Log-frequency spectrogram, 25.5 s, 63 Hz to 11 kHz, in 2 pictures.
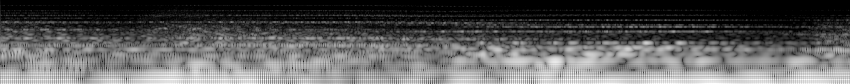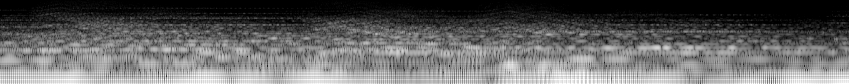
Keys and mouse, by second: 1.0 click, 1.8 click, 3.9 alt+click, 4.7 alt+shift+click, 5.3 ctrl+alt+click, 6.6 click, 7.2 click, 7.7 alt+click, 9.0 alt+click, 9.9 alt+click, 11.6 alt+click, 11.9 click, 13.4-15.5 drag, 17.9-19.8 drag, 21.4 ctrl+alt+click, 22.4 alt+click, 24.3 click.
